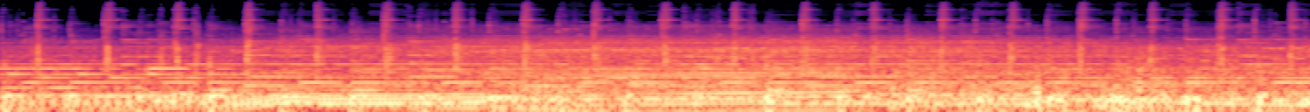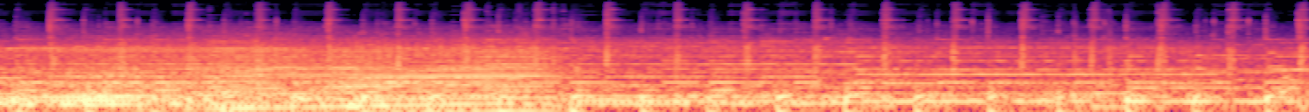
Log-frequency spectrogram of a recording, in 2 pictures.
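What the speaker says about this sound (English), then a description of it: "Man, listen to that wind." Loud, steady wind roar buffets a rider on a motorcycle along a winding road, with the engine drone faintly audible underneath throughout.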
